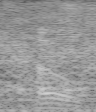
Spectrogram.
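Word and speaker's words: Pou: I don't know how to pronounce it. Yeah, it's Poe.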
